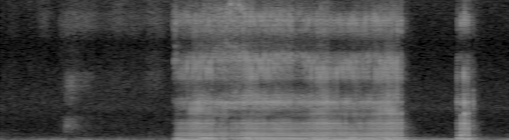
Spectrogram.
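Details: A pit bull sleeping deeply makes soft breathing noises, then a loud, gravelly snore of about two seconds, followed by quiet and a brief final snort.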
